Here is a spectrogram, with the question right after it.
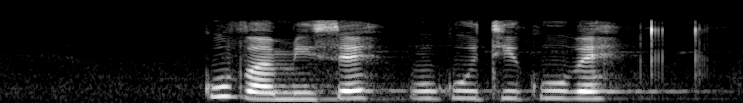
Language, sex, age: South Ndebele, female, 20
